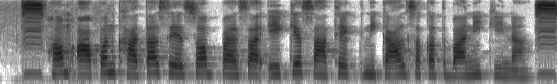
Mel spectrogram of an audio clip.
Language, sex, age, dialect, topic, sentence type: Bhojpuri, female, 18-24, Southern / Standard, banking, question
